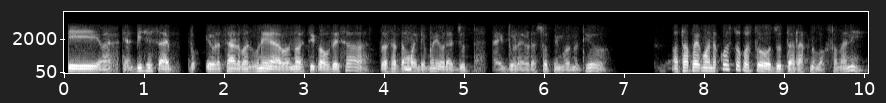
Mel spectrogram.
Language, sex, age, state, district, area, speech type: Nepali, male, 60+, West Bengal, Darjeeling, rural, conversation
